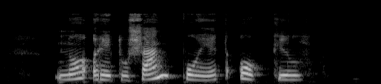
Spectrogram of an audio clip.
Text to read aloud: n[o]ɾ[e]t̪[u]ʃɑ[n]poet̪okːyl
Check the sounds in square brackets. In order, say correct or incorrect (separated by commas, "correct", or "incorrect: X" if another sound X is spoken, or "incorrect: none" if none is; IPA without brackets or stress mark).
correct, correct, correct, correct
